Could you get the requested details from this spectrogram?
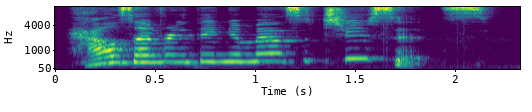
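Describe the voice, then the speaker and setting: A woman voicing a homesick, excitable young boy in a read-aloud storybook. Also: very high-pitched, normal speed, pitched above the performer's own voice, exaggerated voice. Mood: eager.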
